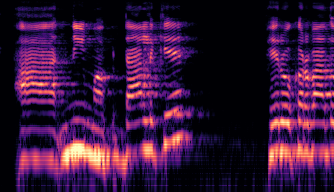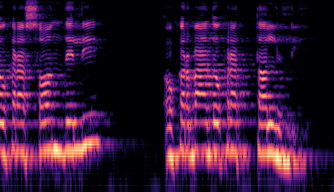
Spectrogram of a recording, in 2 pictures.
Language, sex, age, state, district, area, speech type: Maithili, female, 45-60, Bihar, Samastipur, rural, spontaneous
